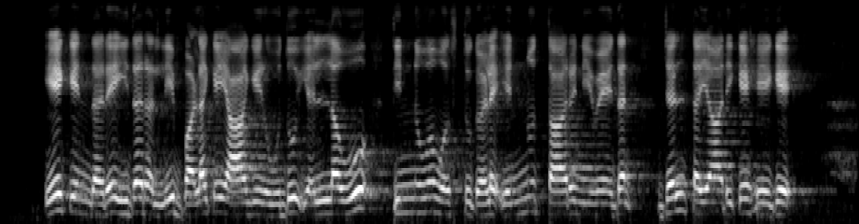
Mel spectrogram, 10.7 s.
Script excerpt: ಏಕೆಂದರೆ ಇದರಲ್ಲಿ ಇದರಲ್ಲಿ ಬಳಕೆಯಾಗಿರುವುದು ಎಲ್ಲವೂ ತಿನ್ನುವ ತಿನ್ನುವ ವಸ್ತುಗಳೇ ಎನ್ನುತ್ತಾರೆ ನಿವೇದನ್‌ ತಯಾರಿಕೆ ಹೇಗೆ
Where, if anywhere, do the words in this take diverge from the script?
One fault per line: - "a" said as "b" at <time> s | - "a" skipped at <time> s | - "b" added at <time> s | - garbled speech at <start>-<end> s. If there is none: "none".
- "ಇದರಲ್ಲಿ" skipped at 2.2 s
- "ತಿನ್ನುವ" skipped at 5.4 s
- "ಜೆಲ್" added at 8.3 s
